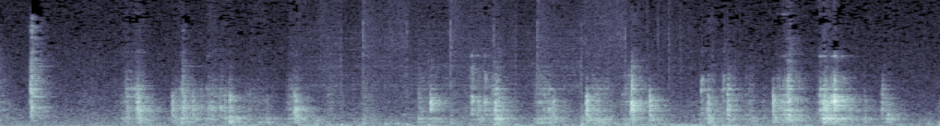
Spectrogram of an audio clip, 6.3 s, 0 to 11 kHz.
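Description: Socket ratchet wrench clicking in short, irregular strokes as a fastener is worked loose at the rear axle of a Derbi 50cc motorbike.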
